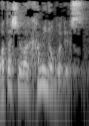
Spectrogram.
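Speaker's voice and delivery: high, loud, declaiming voice. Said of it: "と大声で言いますとですね".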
